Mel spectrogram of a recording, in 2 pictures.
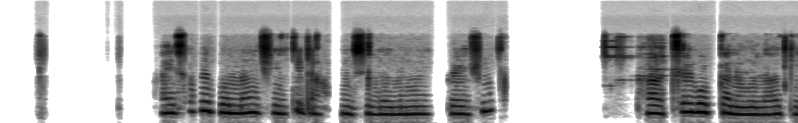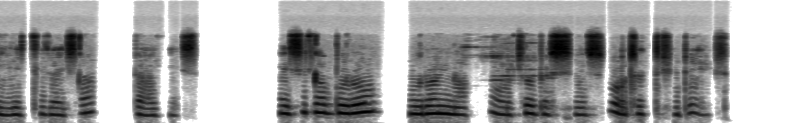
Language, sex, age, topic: Gamo, female, 18-24, government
